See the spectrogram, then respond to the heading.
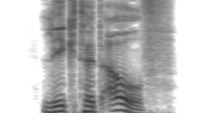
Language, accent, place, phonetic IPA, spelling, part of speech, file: German, Germany, Berlin, [ˌleːktət ˈaʊ̯f], legtet auf, verb, De-legtet auf.ogg
- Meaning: inflection of auflegen: 1. second-person plural preterite 2. second-person plural subjunctive II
